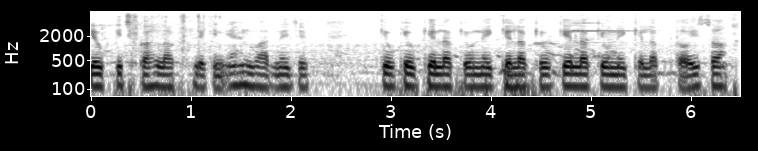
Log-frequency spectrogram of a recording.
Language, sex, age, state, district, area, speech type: Maithili, male, 30-45, Bihar, Muzaffarpur, urban, spontaneous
